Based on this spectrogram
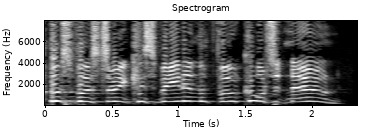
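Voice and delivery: very high, panicked yelp; desperate yell. A narrator's reading. Young man remembers his noon date, desperate yell. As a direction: cry out in desperation, pitch shot right up. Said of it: "he yelled desperately".

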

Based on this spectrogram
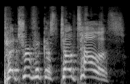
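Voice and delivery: high, sharp incantation; urgent high-pitched command; snapped spell. A narrator's reading. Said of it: "Lupin snapped".

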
